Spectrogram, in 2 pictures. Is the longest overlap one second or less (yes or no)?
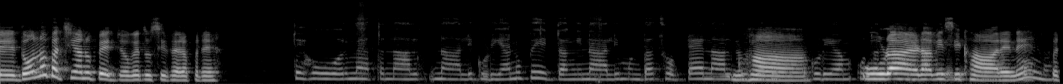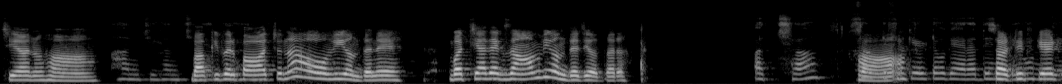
no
